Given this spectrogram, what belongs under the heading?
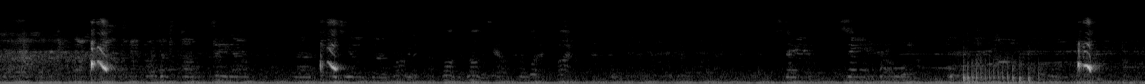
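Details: A 4-week-old has hiccups: three brief, sharp hiccup bursts with a short voiced catch, spread over about eleven seconds, against steady low room hum.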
